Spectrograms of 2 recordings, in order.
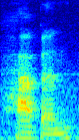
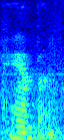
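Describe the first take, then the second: First: The word sounds like plain 'happen'. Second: The word sounds like 'Hampton'. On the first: "when I say uh" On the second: "I normally say it Hampton"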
